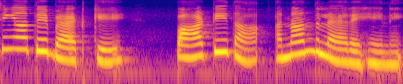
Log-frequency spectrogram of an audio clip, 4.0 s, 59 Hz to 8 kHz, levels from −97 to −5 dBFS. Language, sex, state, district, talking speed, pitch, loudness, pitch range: Punjabi, female, Punjab, Kapurthala, 150 wpm, 255 Hz, -15 LUFS, 210-345 Hz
